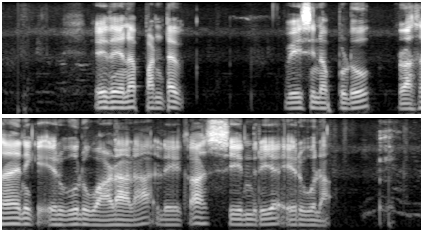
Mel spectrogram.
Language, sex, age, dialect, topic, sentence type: Telugu, male, 51-55, Telangana, agriculture, question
